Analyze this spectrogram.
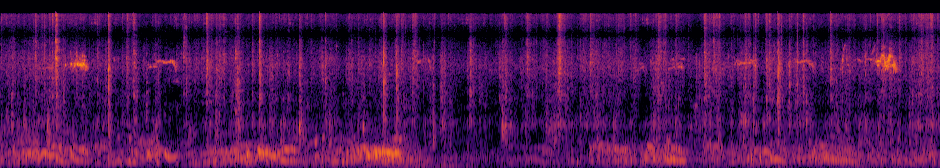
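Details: Pigeons coo in deep, wavering, overlapping phrases that swell and fade, with occasional clicks and a few faint high chirps in the background.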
